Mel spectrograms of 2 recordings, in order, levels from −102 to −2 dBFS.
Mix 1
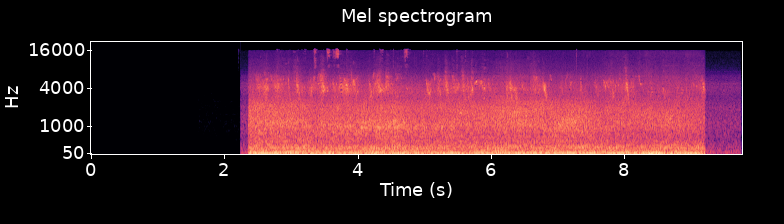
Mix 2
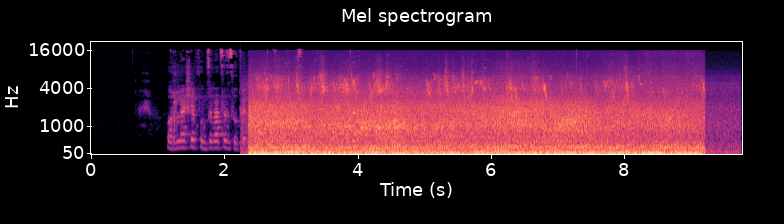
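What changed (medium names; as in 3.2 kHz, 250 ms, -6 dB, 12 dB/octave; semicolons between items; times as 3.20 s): speech: entry -1.60 s; master: add peaking EQ 4.3 kHz -4 dB 1.1 oct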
